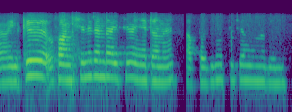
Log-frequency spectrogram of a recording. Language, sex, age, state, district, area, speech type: Malayalam, female, 18-30, Kerala, Palakkad, rural, conversation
